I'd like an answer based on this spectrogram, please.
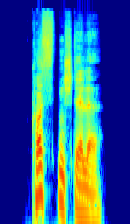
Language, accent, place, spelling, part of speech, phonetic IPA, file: German, Germany, Berlin, Kostenstelle, noun, [ˈkɔstn̩ˌʃtɛlə], De-Kostenstelle.ogg
- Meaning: cost center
